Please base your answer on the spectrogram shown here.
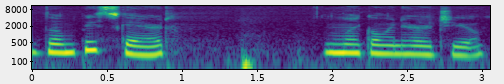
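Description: Woman playing a slow-talking, teasing female boss. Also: medium pitch, warm tone, highs cut off. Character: confident, teasing female boss confessing to an employee. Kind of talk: ASMR roleplay.

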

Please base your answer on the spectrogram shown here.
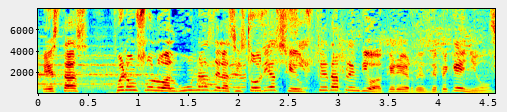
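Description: High-pitched, animated male TV narrator. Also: moderate pace. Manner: dramatic, storytelling delivery. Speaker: reporter. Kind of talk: scripted TV feature narration. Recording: studio voice-over with loud music bed. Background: loud music.

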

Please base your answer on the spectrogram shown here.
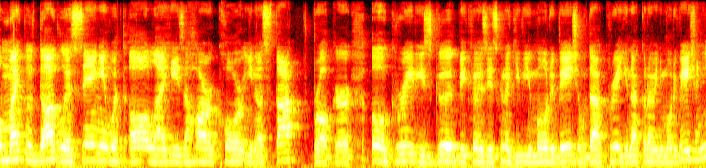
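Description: A man's voice: a little high, fairly bright tone. A man giving informal, emphatic market chart commentary with rhetorical check-in questions, his voice slightly congested from a sore throat and sinus trouble. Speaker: market analyst and host of a trading update. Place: voice-over on a screen recording.

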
